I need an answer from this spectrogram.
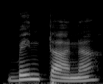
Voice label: "ventana", Spanish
